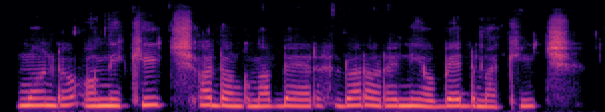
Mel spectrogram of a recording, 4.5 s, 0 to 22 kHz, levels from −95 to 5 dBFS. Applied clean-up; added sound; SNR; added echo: neural mask model Resemble Enhance denoiser.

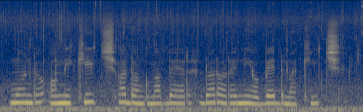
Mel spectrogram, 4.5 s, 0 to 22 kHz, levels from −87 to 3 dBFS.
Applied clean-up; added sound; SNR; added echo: none; Rain; 10 dB; none.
